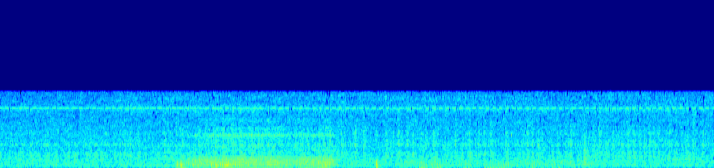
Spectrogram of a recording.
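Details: Sleeping Doberman gives a single harsh, grating snore of about one and a half seconds, with a low throaty rattle, followed by a soft click and faint breathing noise.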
